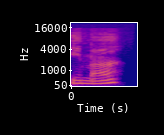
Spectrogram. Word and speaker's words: Ema: Her name tag read Ema, pronounced Ema, as I would call my grandma.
